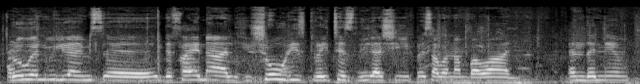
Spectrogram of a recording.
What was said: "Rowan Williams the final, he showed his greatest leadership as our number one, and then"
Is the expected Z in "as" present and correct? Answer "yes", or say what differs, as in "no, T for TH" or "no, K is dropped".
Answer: no, S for Z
